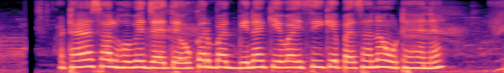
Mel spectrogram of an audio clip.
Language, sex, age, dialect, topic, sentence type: Magahi, female, 25-30, Northeastern/Surjapuri, banking, question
